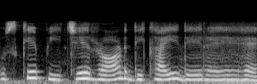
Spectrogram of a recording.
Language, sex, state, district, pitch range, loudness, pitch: Hindi, female, Maharashtra, Chandrapur, 215-265 Hz, -13 LUFS, 220 Hz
